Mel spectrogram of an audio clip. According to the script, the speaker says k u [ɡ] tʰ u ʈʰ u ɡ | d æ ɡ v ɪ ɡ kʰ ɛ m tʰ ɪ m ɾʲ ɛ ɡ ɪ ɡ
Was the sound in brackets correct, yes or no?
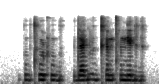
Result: yes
